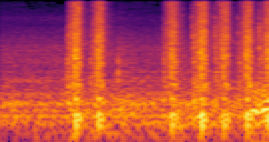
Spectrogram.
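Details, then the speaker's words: IBM Selectric typewriter after removing a rubber band tangled in the shaft bearing: quick crisp even strikes, about six a second in bursts; stalling fixed, runs freely. "i got enough of it out that it's working already"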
